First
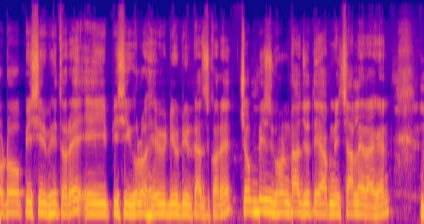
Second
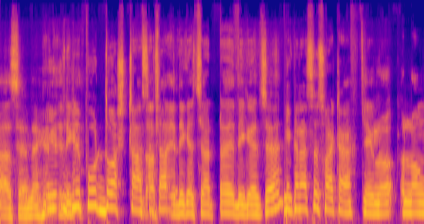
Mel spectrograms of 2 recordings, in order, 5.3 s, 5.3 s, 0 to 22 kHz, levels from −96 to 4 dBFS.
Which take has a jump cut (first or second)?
second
